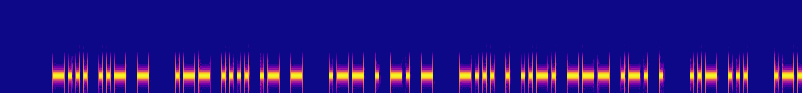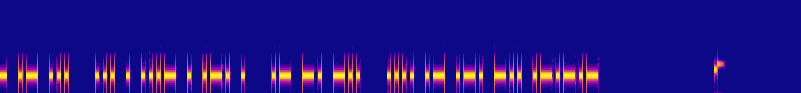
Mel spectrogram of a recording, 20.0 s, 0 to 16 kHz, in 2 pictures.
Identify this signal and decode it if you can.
Morse code, heard as a keyed tone, about 25 wpm, 700 Hz. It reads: BUT WHAT WENT BEFORE US WAS SEVERE AND HARD.
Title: Sentences from Top 1400 Words 25wpm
